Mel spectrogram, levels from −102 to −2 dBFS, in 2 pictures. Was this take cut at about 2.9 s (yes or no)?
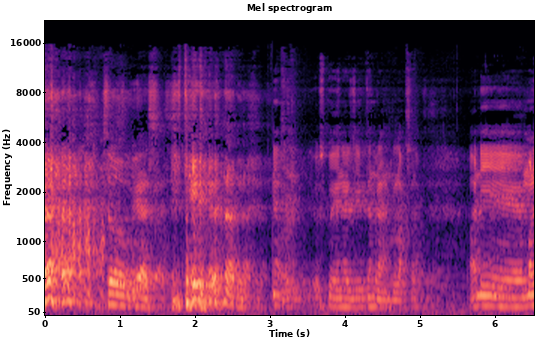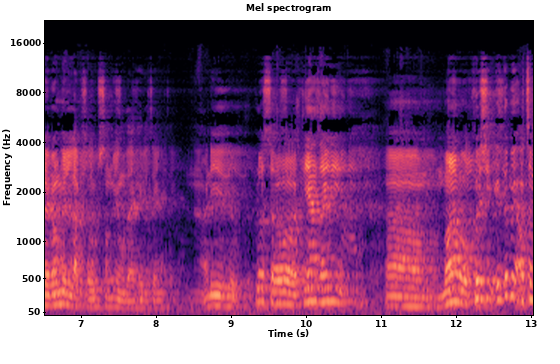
yes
